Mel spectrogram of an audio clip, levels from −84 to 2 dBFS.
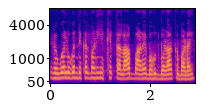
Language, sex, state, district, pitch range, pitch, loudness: Bhojpuri, male, Uttar Pradesh, Deoria, 185-210 Hz, 195 Hz, -17 LUFS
